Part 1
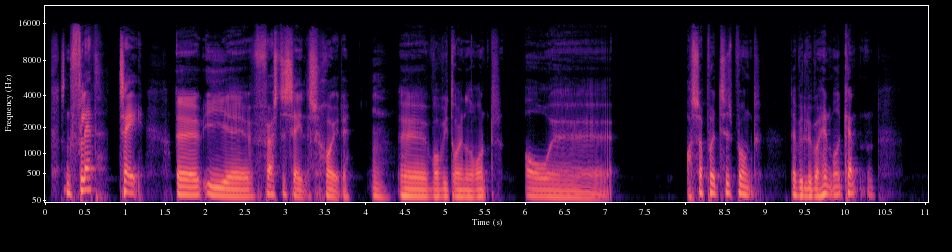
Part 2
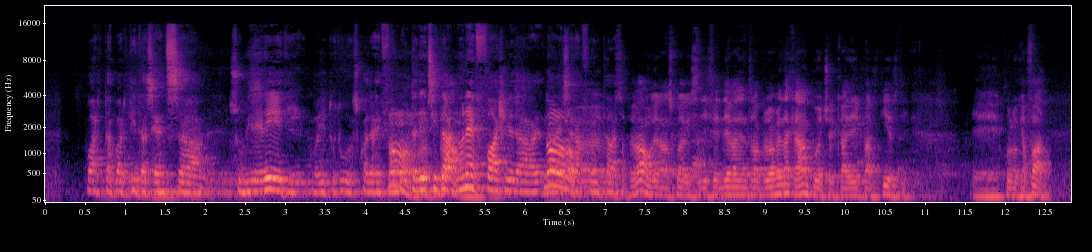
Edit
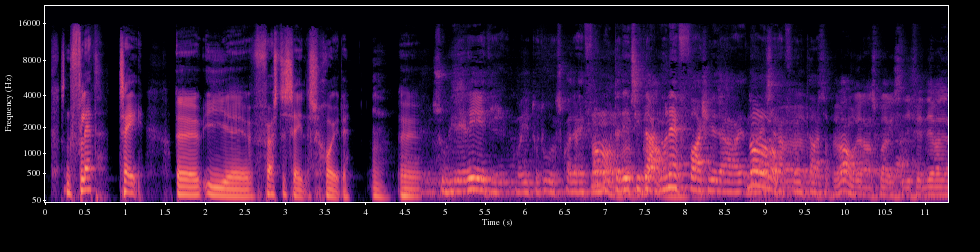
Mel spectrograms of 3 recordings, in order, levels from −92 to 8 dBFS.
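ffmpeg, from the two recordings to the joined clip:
-filter_complex "[0:a]apad=whole_dur=11.29,atrim=end=11.29,atrim=end=4.72,asetpts=PTS-STARTPTS[a];[1:a]atrim=start=1.9:end=8.75,asetpts=PTS-STARTPTS[b];[a][b]acrossfade=d=0.28:c1=tri:c2=tri"

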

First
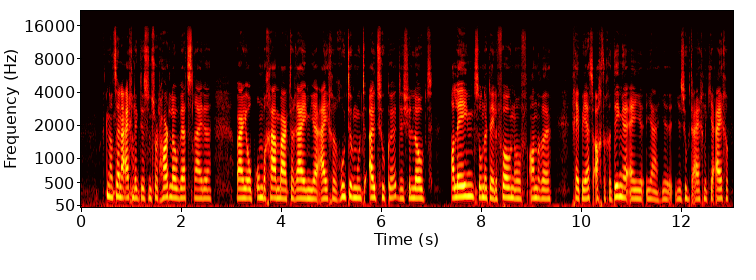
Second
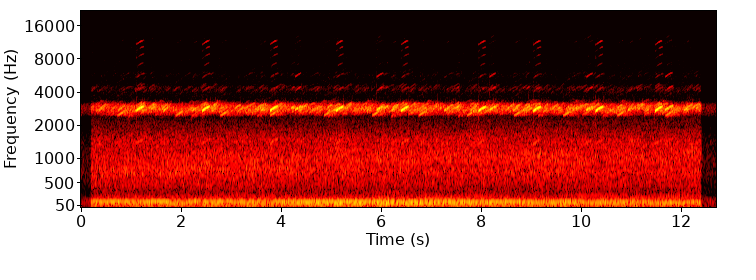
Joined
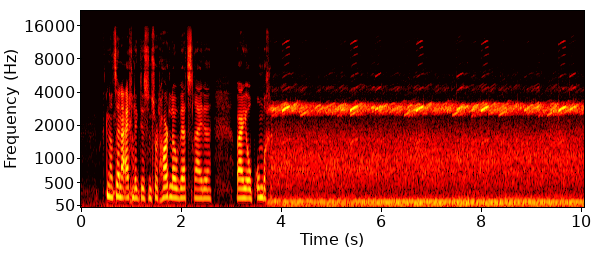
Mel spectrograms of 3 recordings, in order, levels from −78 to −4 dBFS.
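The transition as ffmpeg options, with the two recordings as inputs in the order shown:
-filter_complex "[0:a]apad=whole_dur=10.06,atrim=end=10.06,atrim=end=3.84,asetpts=PTS-STARTPTS[a];[1:a]atrim=start=2.08:end=8.46,asetpts=PTS-STARTPTS[b];[a][b]acrossfade=d=0.16:c1=tri:c2=tri"

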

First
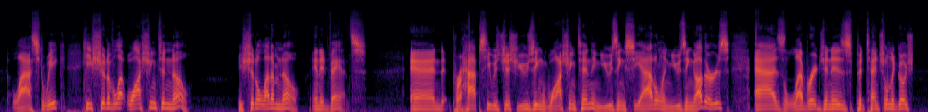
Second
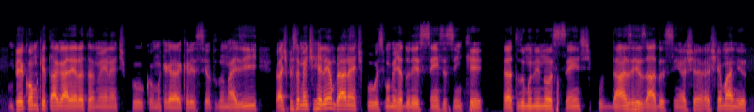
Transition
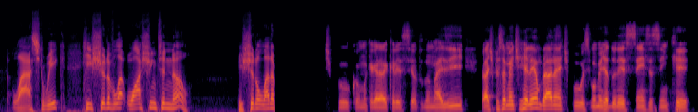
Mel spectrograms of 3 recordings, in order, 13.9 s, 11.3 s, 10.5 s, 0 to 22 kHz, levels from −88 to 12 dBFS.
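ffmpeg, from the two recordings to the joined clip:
-filter_complex "[0:a]apad=whole_dur=10.47,atrim=end=10.47,asplit=2[a][b];[a]atrim=end=4.11,asetpts=PTS-STARTPTS,afade=t=out:st=4.106:d=0.004:c=hsin[c];[b]atrim=start=4.11:end=4.88,asetpts=PTS-STARTPTS,volume=0[d];[1:a]atrim=start=1.79:end=7.38,asetpts=PTS-STARTPTS,afade=t=in:d=0.004:c=hsin[e];[c][d][e]concat=n=3:v=0:a=1"

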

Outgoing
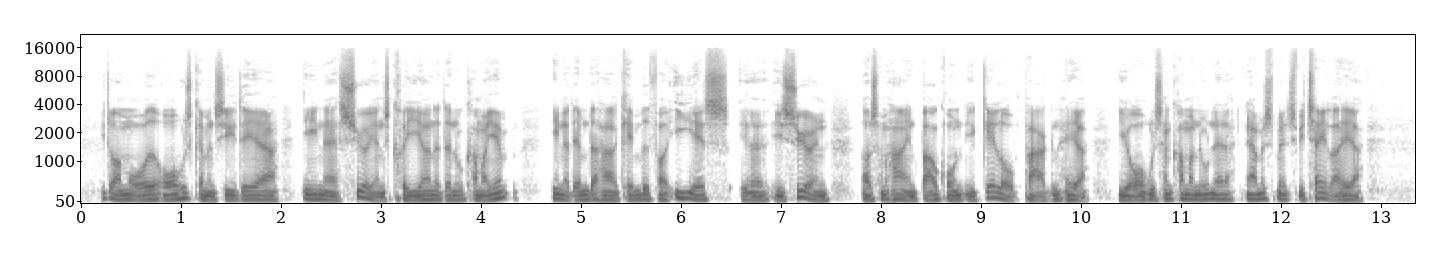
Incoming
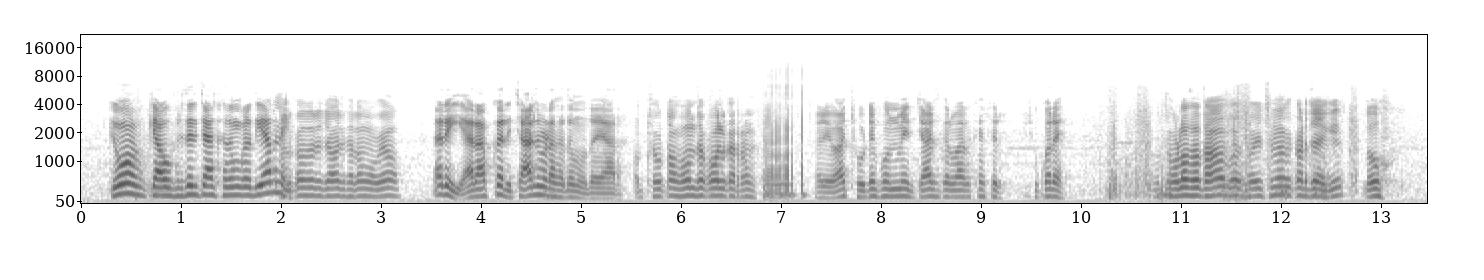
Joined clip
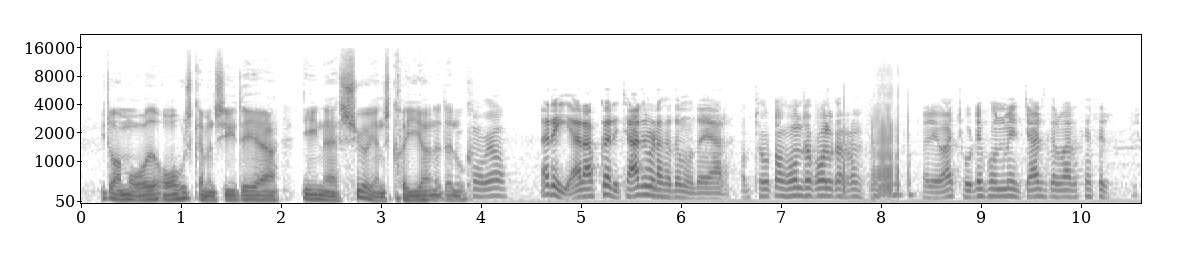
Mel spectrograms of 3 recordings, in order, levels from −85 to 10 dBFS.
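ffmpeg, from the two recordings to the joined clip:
-filter_complex "[0:a]asettb=1/sr,asplit=3[a][b][c];[a]atrim=end=3.464[d];[b]atrim=start=3.46:end=3.92,asetpts=PTS-STARTPTS,afade=t=in:d=0.004:c=qsin,afade=t=out:st=0.456:d=0.004:c=qsin,flanger=delay=16:depth=2.3:speed=0.92[e];[c]atrim=start=3.916[f];[d][e]acrossfade=d=0.004:c1=hsin:c2=qsin[g];[g][f]acrossfade=d=0.004:c1=qsin:c2=hsin,apad=whole_dur=10.6,atrim=end=10.6,atrim=end=3.922[h];[1:a]atrim=start=2.848:end=9.53[i];[h][i]acrossfade=d=0.004:c1=hsin:c2=hsin"

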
